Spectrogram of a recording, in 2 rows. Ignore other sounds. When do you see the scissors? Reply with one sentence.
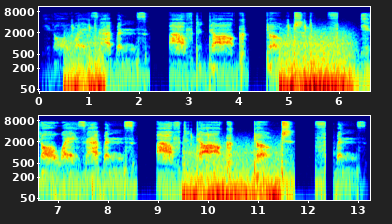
You can hear the scissors from 0.5 to 1.4 s, from 4.8 to 6.3 s and from 9.4 to 11.5 s.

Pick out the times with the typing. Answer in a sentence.
You can't hear the typing here.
